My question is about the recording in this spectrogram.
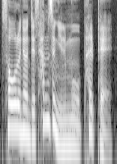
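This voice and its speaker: A male sports reporter explaining football league news to a host in a clear, explanatory manner. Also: fairly high pitch, sing-song, brisk, a little mellow, no echo, studio quality.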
